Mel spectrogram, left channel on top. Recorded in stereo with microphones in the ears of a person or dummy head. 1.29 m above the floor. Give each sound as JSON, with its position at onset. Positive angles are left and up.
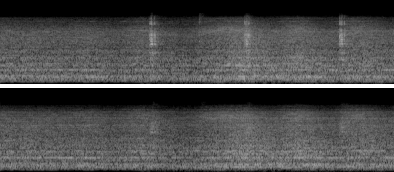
{"t": 0.0, "sound": "an engine running", "side_deg": -15, "distance_m": 1.6}
{"t": 1.4, "sound": "ticking", "side_deg": 60, "distance_m": 0.8}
